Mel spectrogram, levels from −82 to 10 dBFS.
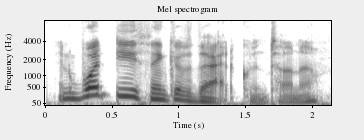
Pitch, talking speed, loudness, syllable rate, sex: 140 Hz, 225 wpm, -20 LUFS, 5.2 syllables/s, male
